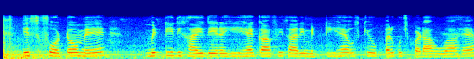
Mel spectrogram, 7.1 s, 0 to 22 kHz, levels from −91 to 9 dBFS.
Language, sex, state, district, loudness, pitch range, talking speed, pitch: Hindi, female, Haryana, Rohtak, -17 LUFS, 200-220 Hz, 150 wpm, 210 Hz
